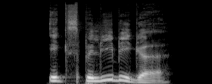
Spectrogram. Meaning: inflection of x-beliebig: 1. strong/mixed nominative/accusative feminine singular 2. strong nominative/accusative plural 3. weak nominative all-gender singular
- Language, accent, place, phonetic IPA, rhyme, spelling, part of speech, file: German, Germany, Berlin, [ˌɪksbəˈliːbɪɡə], -iːbɪɡə, x-beliebige, adjective, De-x-beliebige.ogg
